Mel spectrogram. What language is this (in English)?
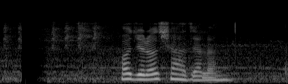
Bangla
